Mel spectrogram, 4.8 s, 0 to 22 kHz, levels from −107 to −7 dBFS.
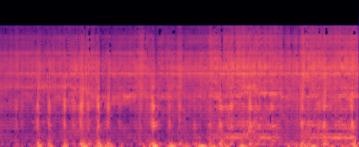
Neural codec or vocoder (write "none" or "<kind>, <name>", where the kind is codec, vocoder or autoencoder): vocoder, BigVGAN v2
